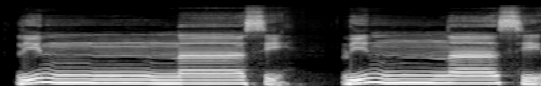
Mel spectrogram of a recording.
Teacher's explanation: nun bertasydid. Ya, bacanya gunnah. Ditahan selama 2 harokah.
